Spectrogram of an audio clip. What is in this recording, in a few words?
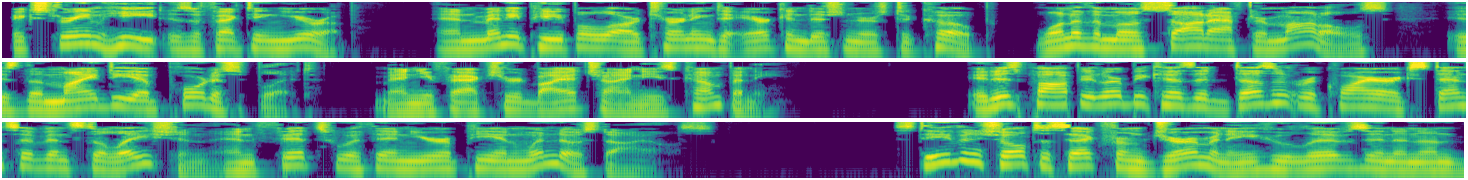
learn english through news upper intermediate; heatwaves lead europeans to chinese ac units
